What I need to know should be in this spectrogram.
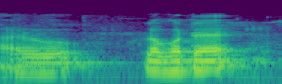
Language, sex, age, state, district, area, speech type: Assamese, male, 60+, Assam, Dibrugarh, urban, spontaneous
